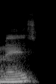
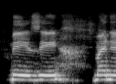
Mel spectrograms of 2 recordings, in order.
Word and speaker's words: Maisie: Mays. Am I pronouncing that right or wrong? Maisie. Hello, my Maisie. name is Maisie.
